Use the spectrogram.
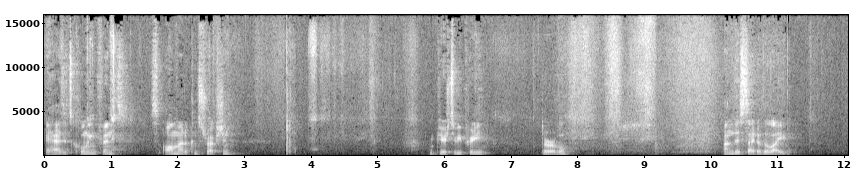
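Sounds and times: metal rubbing against cardboard: 7.8 - 10.5.

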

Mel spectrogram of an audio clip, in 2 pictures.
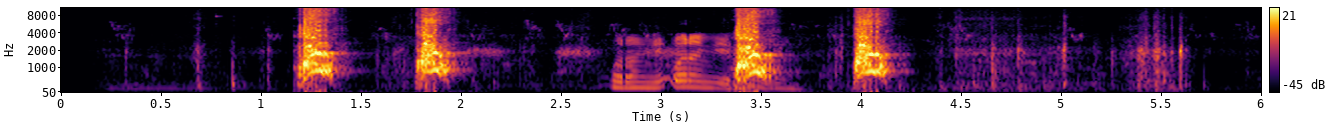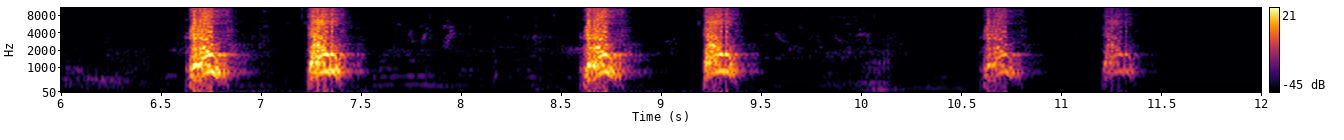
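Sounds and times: dog barking: 1.2 - 2.2, 3.3 - 4.3, 6.6 - 7.6, 8.6 - 9.6, 10.6 - 11.6.

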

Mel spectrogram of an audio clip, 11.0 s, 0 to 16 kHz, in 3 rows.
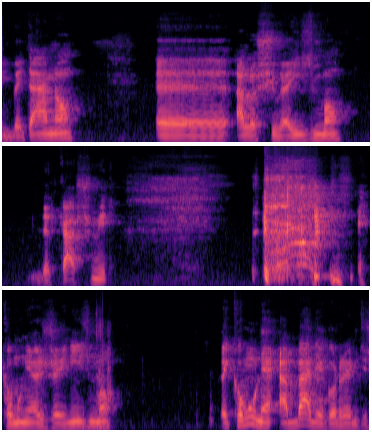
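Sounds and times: man breathing softly: 4.9 - 6.0
man coughing: 6.2 - 7.3.

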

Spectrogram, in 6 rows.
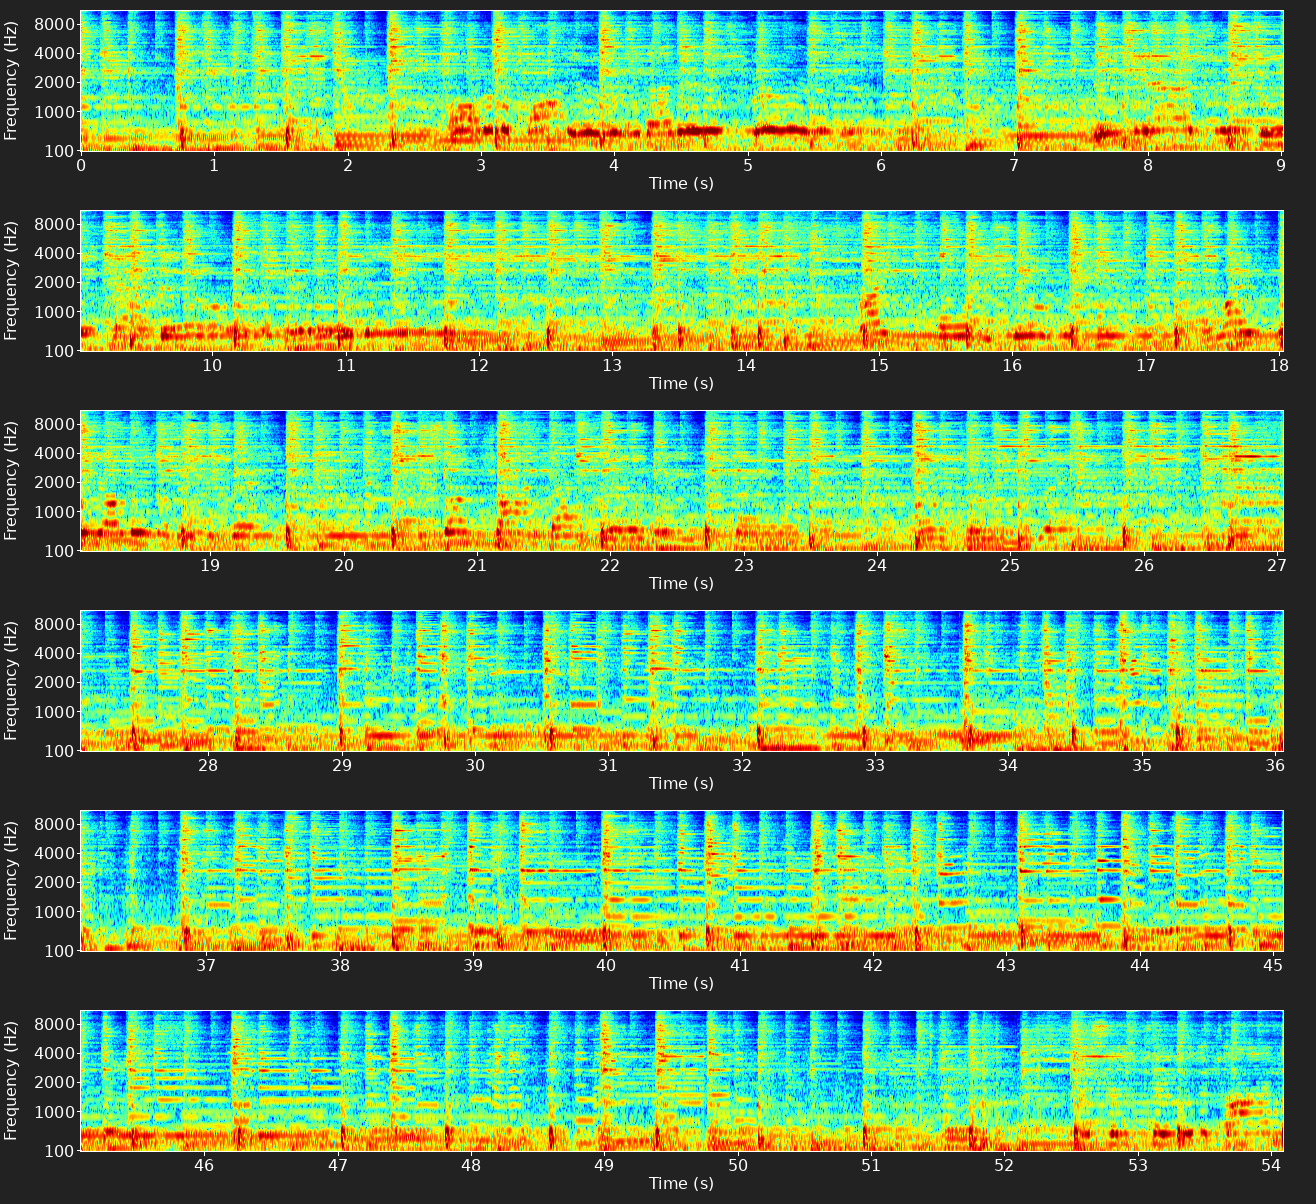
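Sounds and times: acoustic guitars strumming: 0.0 - 54.0.

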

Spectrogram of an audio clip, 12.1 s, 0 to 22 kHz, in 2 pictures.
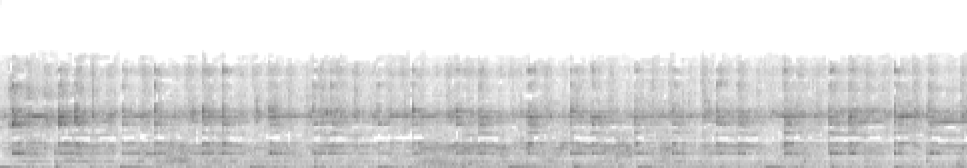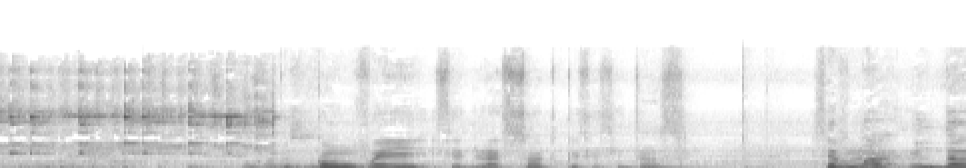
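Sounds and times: fast metallic percussion: 0.0 - 8.0
jangling bells or shakers: 0.0 - 8.0.

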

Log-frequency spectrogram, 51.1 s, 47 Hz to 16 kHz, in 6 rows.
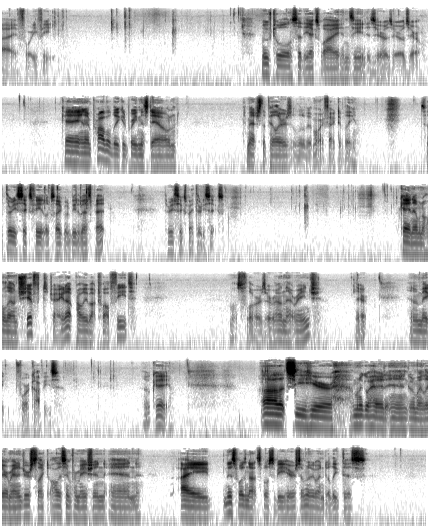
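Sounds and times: computer keyboard typing: 0.9 - 1.4, 2.2 - 2.6.

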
